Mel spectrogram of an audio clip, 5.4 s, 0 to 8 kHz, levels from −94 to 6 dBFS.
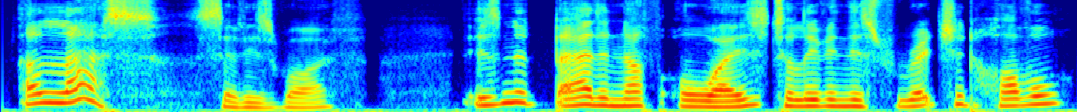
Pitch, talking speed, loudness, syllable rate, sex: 190 Hz, 165 wpm, -16 LUFS, 4.4 syllables/s, male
